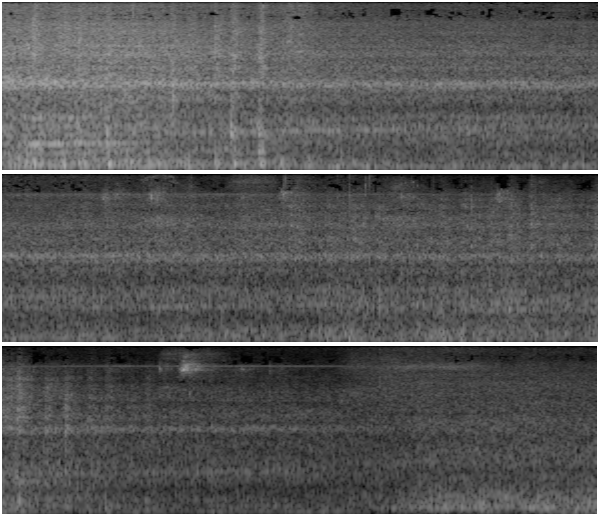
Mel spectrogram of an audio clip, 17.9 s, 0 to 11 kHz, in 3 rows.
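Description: Class 320 electric multiple unit moving away along the line: its wheel rumble and motor whine fade steadily over several seconds.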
